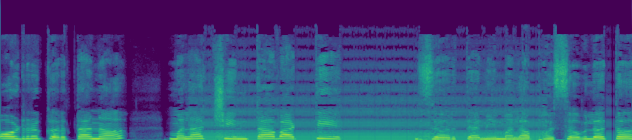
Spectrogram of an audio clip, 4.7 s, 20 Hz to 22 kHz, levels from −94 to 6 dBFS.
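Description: From 1.41 s to 4.06 s a GSM phone buzz sits under the speech at about 15 dB below it: a hard, raspy 217 Hz buzz rich in harmonics, nearly steady. The audio circuit is rectifying a nearby 2G phone's transmit bursts during a call.

At 4.07 s the buzz gives way to GSM signalling bursts, continuing until 4.61 s at a similar level. These are even ticks with a longer 217 Hz buzz twice a second. This fits the same phone sending only intermittent burst groups while its user is silent in the call.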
